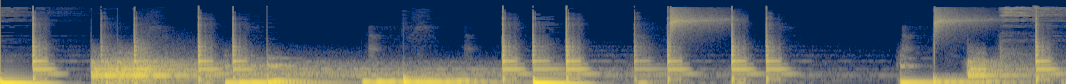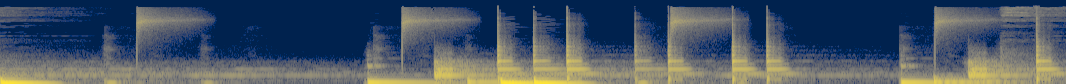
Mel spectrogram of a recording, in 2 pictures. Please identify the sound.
Produced for ambient music and world beats. Perfect for a foundation beat.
